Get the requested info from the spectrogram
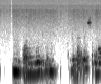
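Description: Indistinct, muffled talk in a small room: two short stretches of low mumbled voice that cannot be made out as words.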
